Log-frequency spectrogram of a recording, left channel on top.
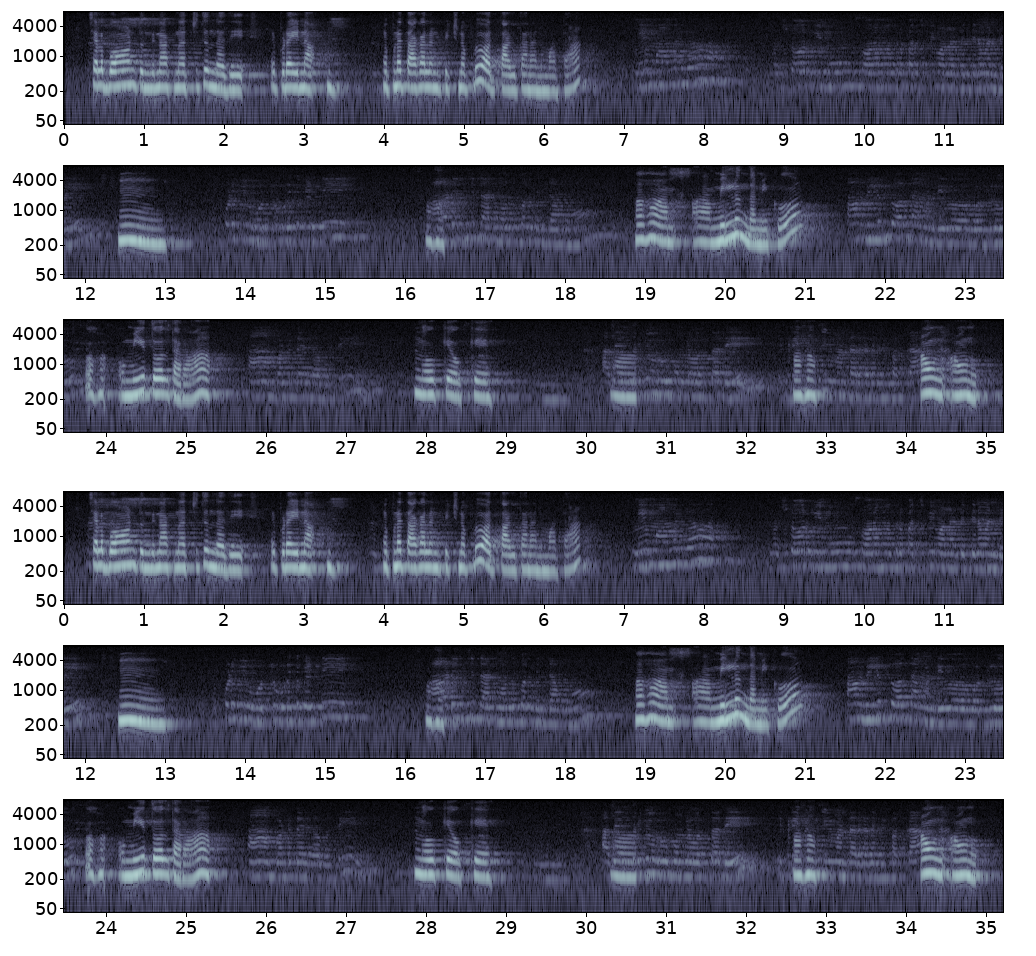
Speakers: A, on the right (about 50°); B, in the centre.
A: ఉమ్
B: చాలా బాగుంటుంది నాకు న నచ్చుతుంది అది ఎప్పుడైనా
A: ఉమ్ ఉమ్
B: ఎప్పుడన్న తాగాలనిపించి పించినప్పుడు అది తాగుతానన్నమాట
A: మేము మామూలుగా స్టోర్ బీము సోన మసురా పచ్చి భీము అలాంటివి తినమండి
B: హ్మ్
A: ఎప్పుడు మేము ఒడ్లు ఉడకబెట్టి
B: ఆహా
A: ఆడించి దాన్ని వండుకొని తింట తింటాము
B: ఆహా ఆ మిల్లుందా మీకు
A: ఆ మిల్లు తోలుతామండి ఒడ్లు
B: ఓహో మీరు తోలుతారా
A: పం ఆ పండుతాయి కాబట్టి
B: ఓకే ఓకే
A: ఉమ్ అది
B: ఆ
A: ఇప్పుడు మేము రూపంలో వస్తుది ఇడ్లీ
B: ఆహా
A: బీం భీమ్ అంటారు కదా మీ పక్క
B: అవును అవును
